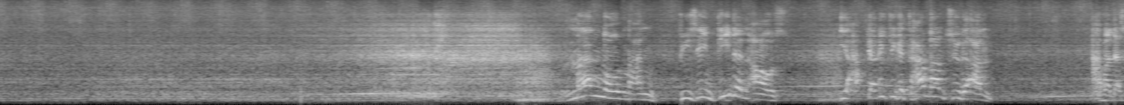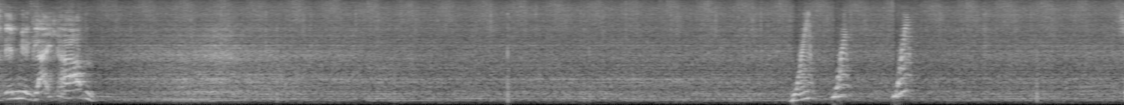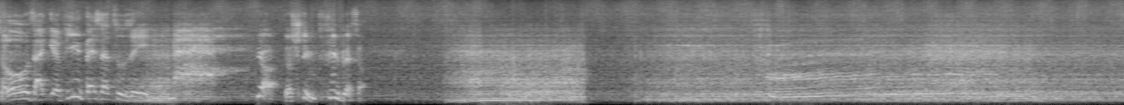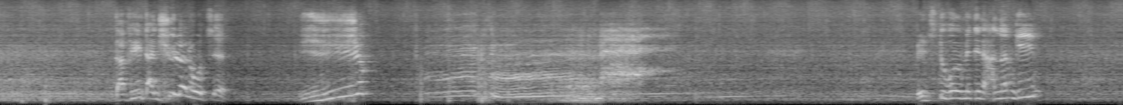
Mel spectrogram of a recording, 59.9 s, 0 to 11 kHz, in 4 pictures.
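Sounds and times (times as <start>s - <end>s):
film soundtrack hiss and hum: 0.0s - 59.9s
street traffic rushing: 0.0s - 59.9s.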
